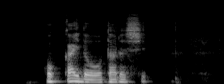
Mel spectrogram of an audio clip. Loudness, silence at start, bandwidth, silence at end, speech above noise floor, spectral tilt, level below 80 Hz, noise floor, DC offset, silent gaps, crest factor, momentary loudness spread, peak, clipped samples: -25 LUFS; 0.45 s; 11 kHz; 0.8 s; 36 dB; -6.5 dB/octave; -62 dBFS; -59 dBFS; under 0.1%; none; 20 dB; 11 LU; -6 dBFS; under 0.1%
